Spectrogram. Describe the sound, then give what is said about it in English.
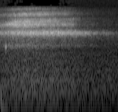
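A long, deep, airy breath, steady for over a second before gradually softening, with no talking. “So I invite you to take a moment and breathe.”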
